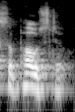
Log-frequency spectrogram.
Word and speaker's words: supposed to: the end of supposed when we talk it's difficult to say supposed it to so we drop that D sound in natural speech and we say it like supposed to but when you write you should always write supposed with the D alright so this is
